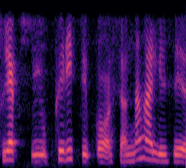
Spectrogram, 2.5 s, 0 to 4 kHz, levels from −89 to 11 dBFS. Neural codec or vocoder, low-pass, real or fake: autoencoder, 48 kHz, 32 numbers a frame, DAC-VAE, trained on Japanese speech; 3.6 kHz; fake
